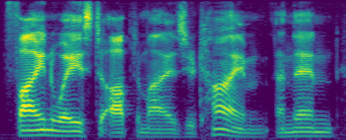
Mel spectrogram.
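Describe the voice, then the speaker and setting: A man's voice: low-pitched, a little slow, dry recording. A man hosting a podcast interview, talking in an earnest, reflective way with many fillers. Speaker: podcast host. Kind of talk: casual interview chat.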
